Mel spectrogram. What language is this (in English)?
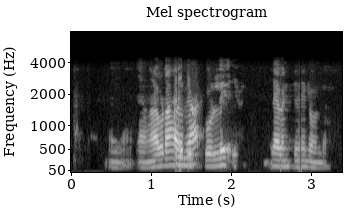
Malayalam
